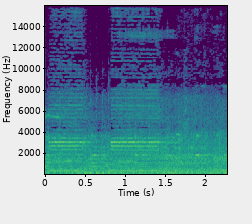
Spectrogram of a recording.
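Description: A vehicle horn sounds twice in quick succession, each blast about half a second long. Under it, a motorcycle engine runs steadily.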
